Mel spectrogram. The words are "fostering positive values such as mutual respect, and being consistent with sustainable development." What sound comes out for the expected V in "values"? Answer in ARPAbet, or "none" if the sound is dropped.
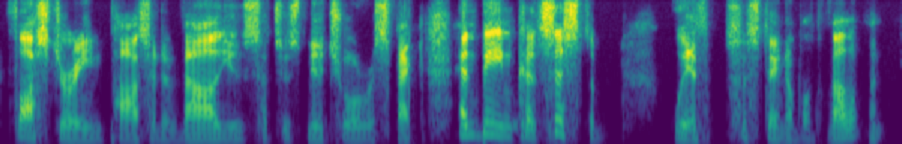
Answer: V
